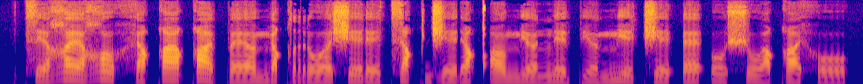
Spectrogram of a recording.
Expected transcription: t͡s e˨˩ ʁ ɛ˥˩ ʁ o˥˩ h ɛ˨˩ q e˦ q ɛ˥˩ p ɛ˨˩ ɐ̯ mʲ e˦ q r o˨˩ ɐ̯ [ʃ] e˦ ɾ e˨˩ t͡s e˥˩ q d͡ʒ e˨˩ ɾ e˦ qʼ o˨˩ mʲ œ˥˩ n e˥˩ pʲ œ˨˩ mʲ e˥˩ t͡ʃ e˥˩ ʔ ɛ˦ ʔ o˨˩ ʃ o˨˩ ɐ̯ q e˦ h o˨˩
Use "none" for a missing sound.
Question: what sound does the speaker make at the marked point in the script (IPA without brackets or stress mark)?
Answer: ʃ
